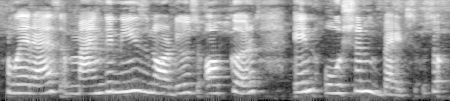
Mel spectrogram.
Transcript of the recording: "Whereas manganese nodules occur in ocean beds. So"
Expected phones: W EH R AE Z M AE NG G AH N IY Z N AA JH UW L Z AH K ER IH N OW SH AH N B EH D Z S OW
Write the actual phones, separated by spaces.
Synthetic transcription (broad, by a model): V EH R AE Z M AE NG G AH N IY Z N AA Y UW Z AH K ER IH N OW SH AH N B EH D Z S OW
